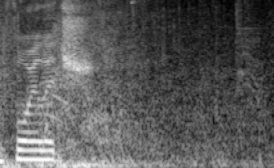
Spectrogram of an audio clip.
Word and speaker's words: foliage: That's what they get for hugging foliage. Foliage, not foliage. This evil. Foliage. Now. No, it's F-O-L, not F-O-I-L.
